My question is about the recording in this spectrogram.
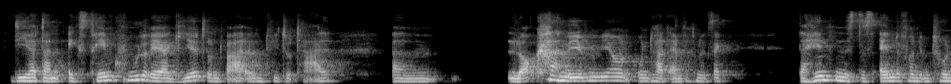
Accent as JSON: {"language": "German", "region": "Rhineland", "country": "Germany", "moved": "yes", "lives_now": "Austria", "said": "Ich komme ursprünglich aus dem Rheinland und bin aber der Liebe wegen nach Österreich gezogen."}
